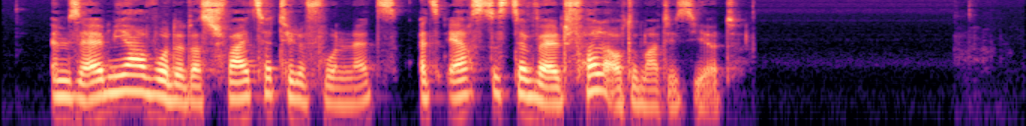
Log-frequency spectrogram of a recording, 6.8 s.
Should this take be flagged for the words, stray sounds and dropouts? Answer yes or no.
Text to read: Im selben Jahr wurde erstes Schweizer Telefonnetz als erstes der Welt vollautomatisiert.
yes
